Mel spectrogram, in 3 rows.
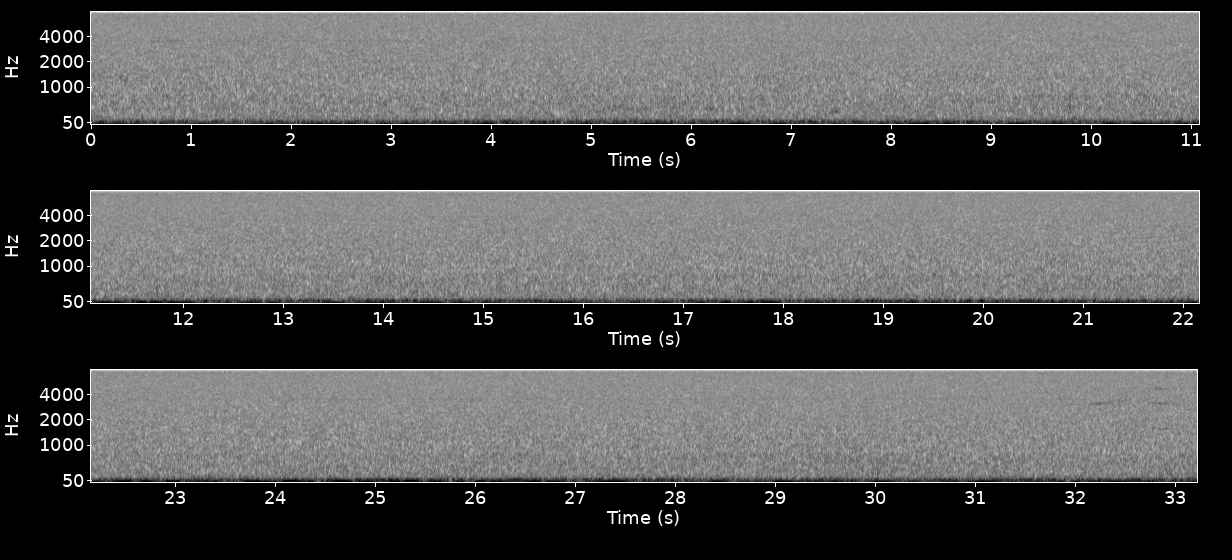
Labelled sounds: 32.1	32.5	Pacific white-sided dolphin, 3.0 to 3.6 kHz

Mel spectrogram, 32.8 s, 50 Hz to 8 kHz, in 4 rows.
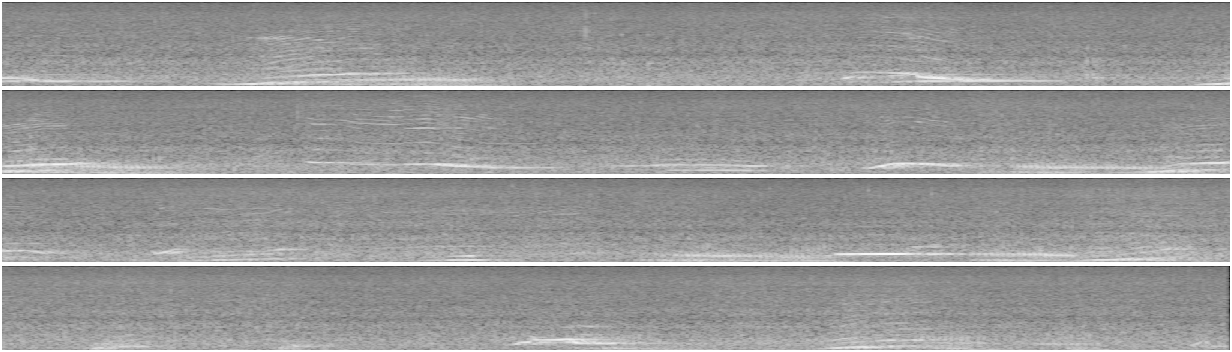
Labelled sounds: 0.3	0.5	humpback whale, 1.1 to 1.2 kHz
1.6	2.0	humpback whale, 1.9 to 2.3 kHz
5.8	6.4	humpback whale, 1.8 to 2.8 kHz
8.2	8.7	humpback whale, 1.9 to 2.4 kHz
10.4	11.2	humpback whale, 1.1 to 3.1 kHz
14.2	14.6	humpback whale, 2.4 to 3.0 kHz
16.2	16.6	humpback whale, 2.8 to 2.9 kHz
17.7	18.0	humpback whale, 2.5 to 2.7 kHz

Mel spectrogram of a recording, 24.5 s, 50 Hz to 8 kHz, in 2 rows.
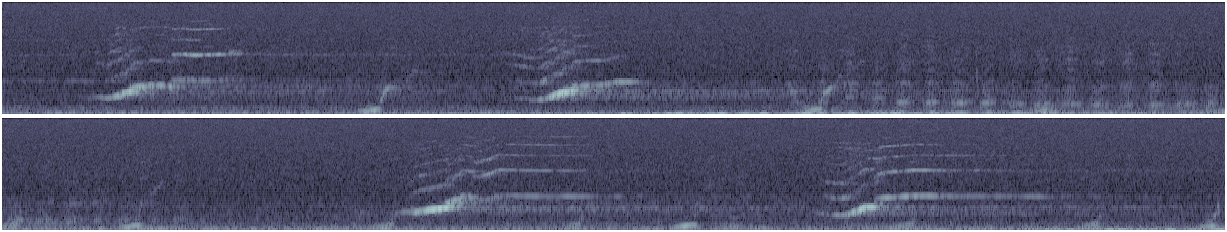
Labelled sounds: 0.9	2.4	humpback whale, 0.80 to 4.1 kHz
5.0	6.4	humpback whale, 0.80 to 2.0 kHz
16.3	18.0	humpback whale, 0.80 to 4.8 kHz
20.4	21.9	humpback whale, 0.80 to 3.9 kHz

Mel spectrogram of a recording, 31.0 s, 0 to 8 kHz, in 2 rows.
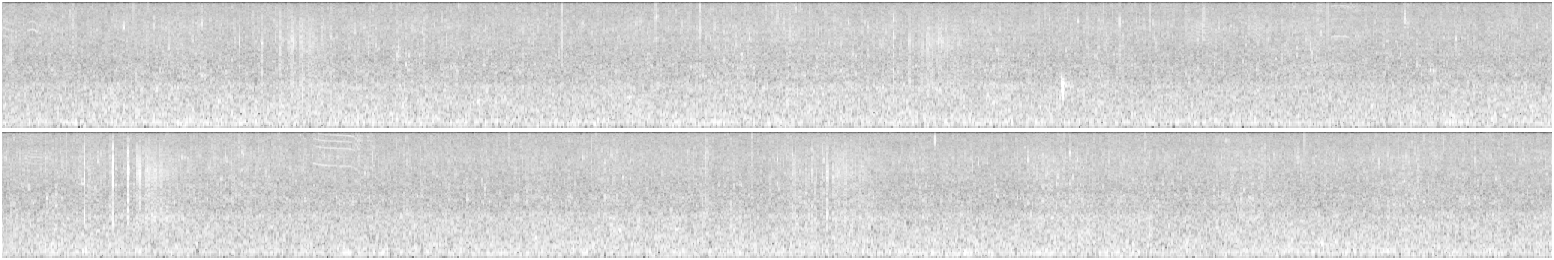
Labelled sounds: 18.6	19.1	Pacific white-sided dolphin, 3.5 to 7.7 kHz

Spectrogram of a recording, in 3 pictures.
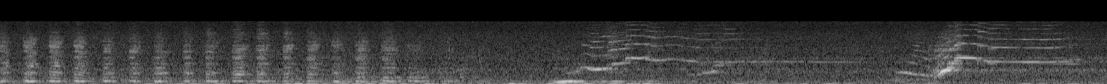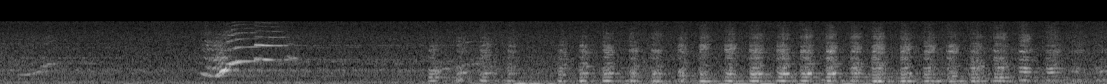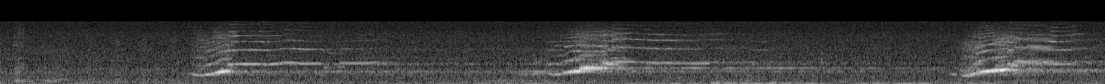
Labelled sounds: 5.8	7.5	humpback whale, 0.80 to 6.6 kHz
9.1	10.7	humpback whale, 0.80 to 7.5 kHz
13.1	14.0	humpback whale, 0.80 to 7.8 kHz
15.6	15.9	humpback whale, 0.80 to 1.0 kHz
24.1	26.0	humpback whale, 0.80 to 6.8 kHz
27.6	29.2	humpback whale, 0.80 to 7.0 kHz
31.8	33.0	humpback whale, 0.80 to 6.0 kHz

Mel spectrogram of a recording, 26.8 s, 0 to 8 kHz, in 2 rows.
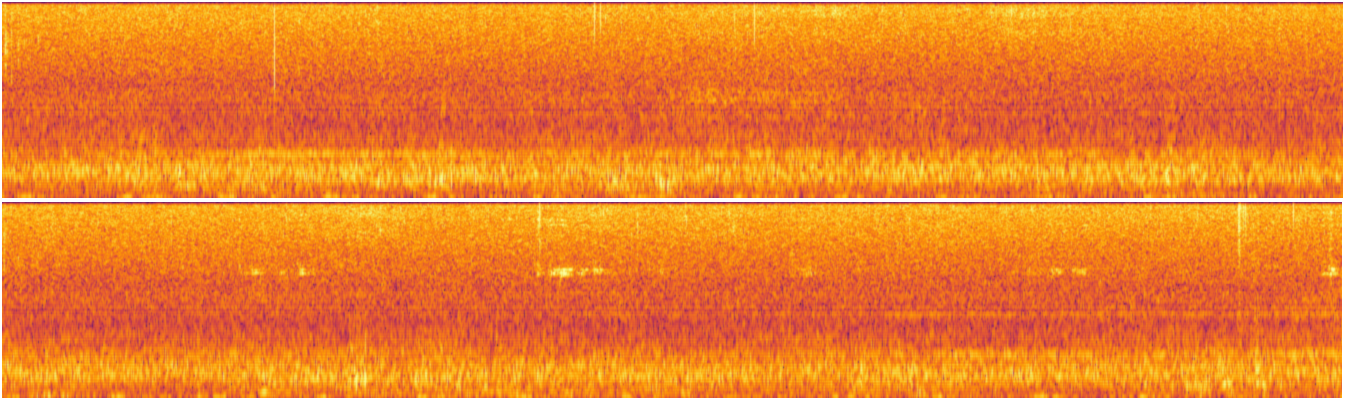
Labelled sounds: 18.7	19.5	abiotic sound, 2.2 to 3.0 kHz

